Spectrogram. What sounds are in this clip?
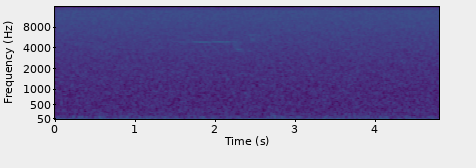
Black-throated Green Warbler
